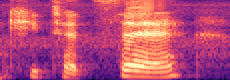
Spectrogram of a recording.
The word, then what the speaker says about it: Ki Tetze: right here and here in kite se the accent is on se because the trope mark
